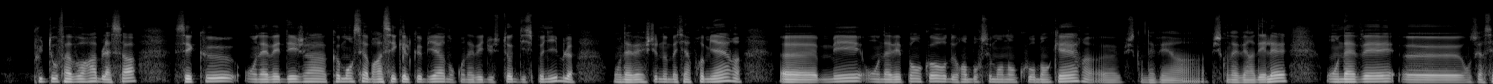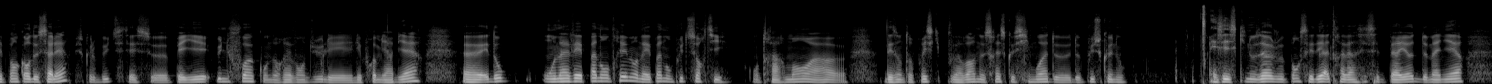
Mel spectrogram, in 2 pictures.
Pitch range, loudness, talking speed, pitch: 110-135 Hz, -27 LUFS, 235 wpm, 120 Hz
